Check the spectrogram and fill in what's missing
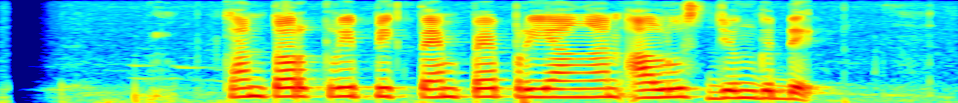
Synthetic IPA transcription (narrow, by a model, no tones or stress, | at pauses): kant̪ɔrkɾipik̚t̪ɛmpɛpɾijaŋanʔalusd͡ʒɨŋɡədɛʔ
